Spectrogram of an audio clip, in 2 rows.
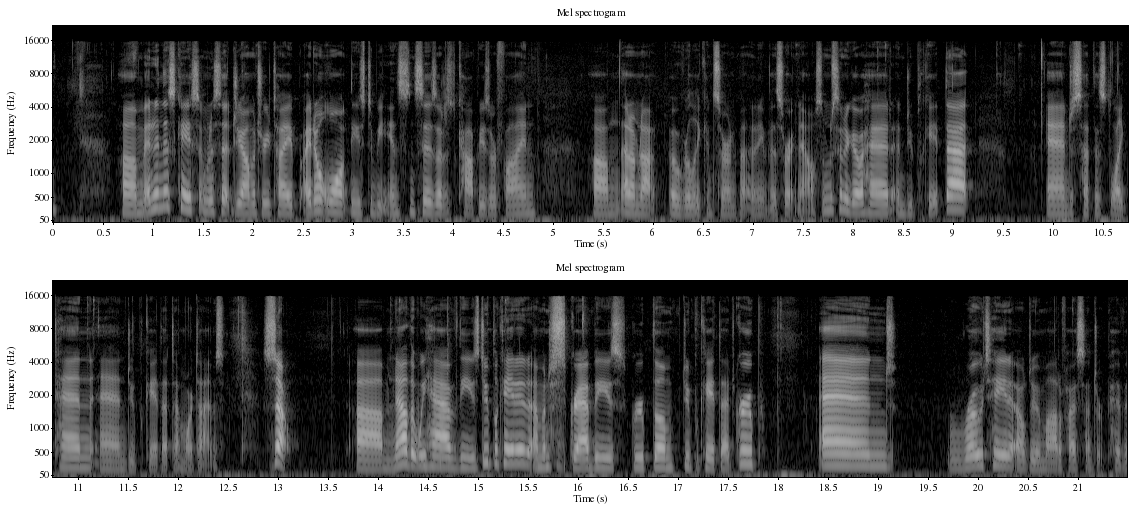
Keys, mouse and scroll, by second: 1.8 click, 7.3 click, 8.2 click, 8.6 click, 9.4 click, 9.8-10.6 typing, 11.0 click, 14.0 click, 15.0 click, 16.0 ctrl+g, 16.7 ctrl+d, 17.9 e, 20.8 click.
